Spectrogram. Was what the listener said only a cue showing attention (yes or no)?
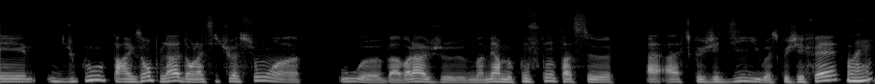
yes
